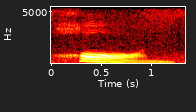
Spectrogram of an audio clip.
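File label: "hon4", Cantonese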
